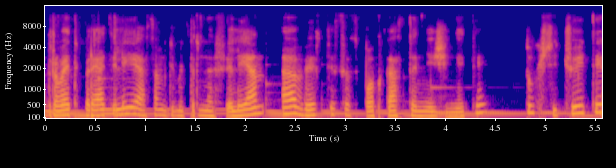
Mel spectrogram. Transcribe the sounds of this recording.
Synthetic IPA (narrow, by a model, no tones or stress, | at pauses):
d̪ɾɐvɛt̪ɛ̥pɾijat̪ɛlʲiasəmd̪ʲimit̪ɾinəfɛlɛjanɐvɛst̪ɛsəspot̪kast̪ənʲɛʒinit̪ɛ | t̪ukʃt̪ɛt͡ʃuɛt̪ɛ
